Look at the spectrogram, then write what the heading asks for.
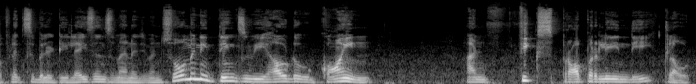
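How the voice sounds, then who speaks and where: A man giving an explanatory presentation, speaking in halting phrases and listing items one by one. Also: mid-range voice, a little mellow. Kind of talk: explanatory slide presentation, semi-improvised.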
